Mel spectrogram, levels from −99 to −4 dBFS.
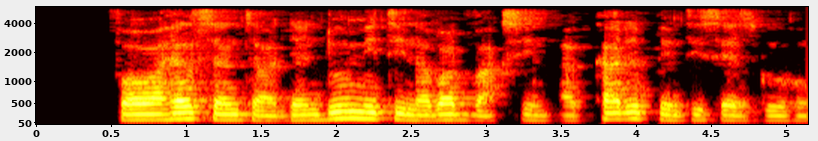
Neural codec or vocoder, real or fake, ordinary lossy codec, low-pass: none; real; none; 5.4 kHz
